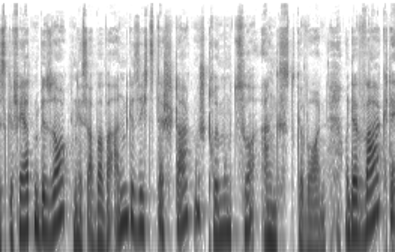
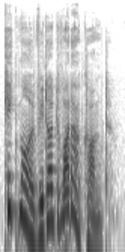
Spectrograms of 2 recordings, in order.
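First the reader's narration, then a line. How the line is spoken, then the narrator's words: Called out. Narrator (German): rief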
